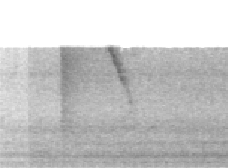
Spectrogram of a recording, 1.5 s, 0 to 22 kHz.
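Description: A Northern Class 158 diesel train rumbles in with a steady, loud engine drone and a low throb, broken by a brief high squeal sliding downward partway through. No one speaks.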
